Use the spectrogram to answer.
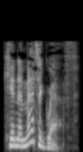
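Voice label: "kinematograph", British English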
